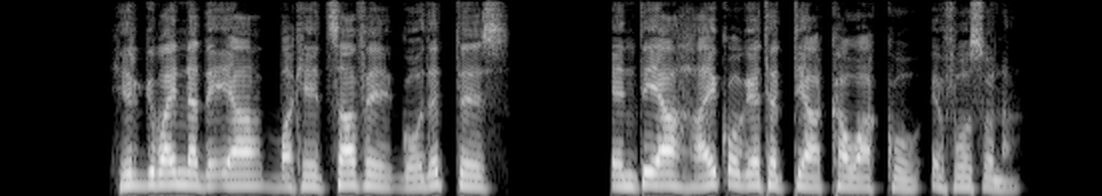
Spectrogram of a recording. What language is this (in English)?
Gofa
